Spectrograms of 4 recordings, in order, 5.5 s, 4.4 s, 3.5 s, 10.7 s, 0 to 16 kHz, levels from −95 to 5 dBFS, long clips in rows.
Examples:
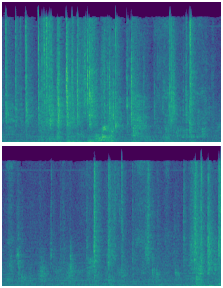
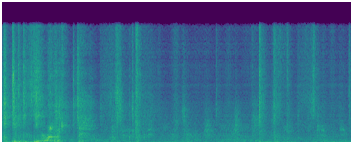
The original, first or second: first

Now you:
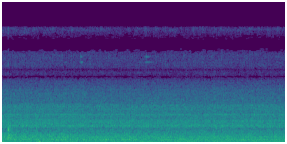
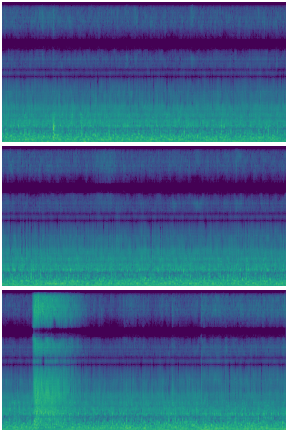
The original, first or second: first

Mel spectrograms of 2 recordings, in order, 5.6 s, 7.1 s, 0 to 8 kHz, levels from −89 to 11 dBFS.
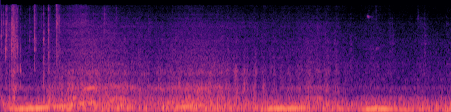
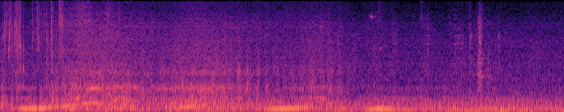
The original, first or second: second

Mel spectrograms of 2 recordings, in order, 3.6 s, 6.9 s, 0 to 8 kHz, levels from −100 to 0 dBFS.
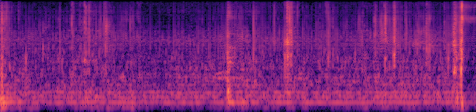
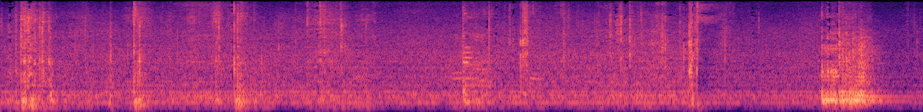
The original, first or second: second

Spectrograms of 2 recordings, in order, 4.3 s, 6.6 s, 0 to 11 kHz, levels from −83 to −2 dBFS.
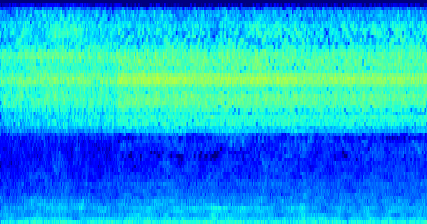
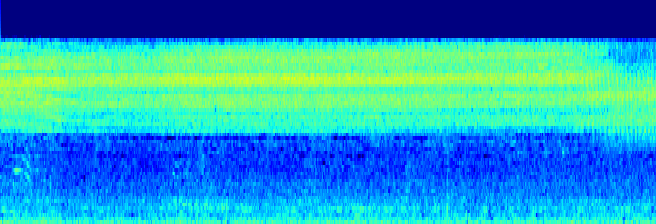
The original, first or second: second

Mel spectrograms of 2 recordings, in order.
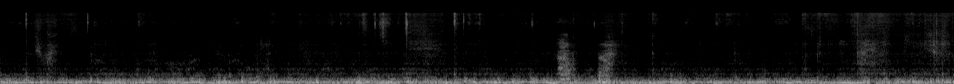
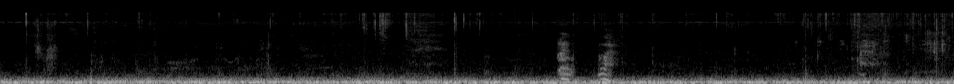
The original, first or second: second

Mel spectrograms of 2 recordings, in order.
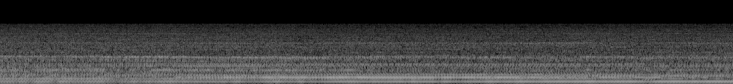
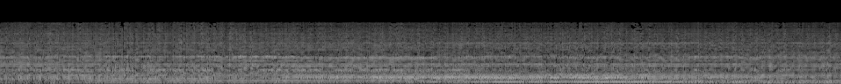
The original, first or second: first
